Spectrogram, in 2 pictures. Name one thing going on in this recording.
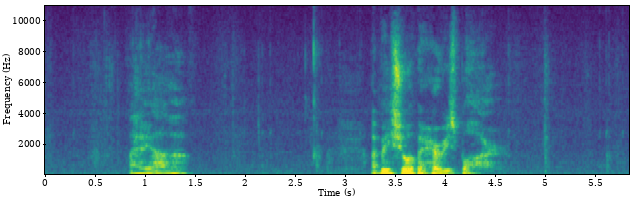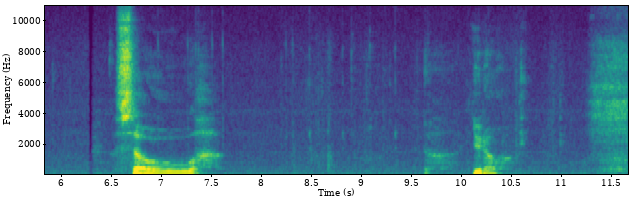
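A young man talks close by in short, dramatic bursts.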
